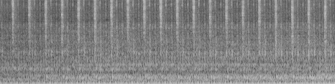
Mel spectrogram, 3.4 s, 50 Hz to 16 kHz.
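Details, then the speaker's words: Jaguar XF S 3.0 diesel at idle: sharp regular chuffing about three a second that changes with revs, fumes puffing from around one injector; compression blowing past a leaking injector seal. "uite a lot of fumes, and it's sort of puffing there, look. Looks like it's coming from around that injector."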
